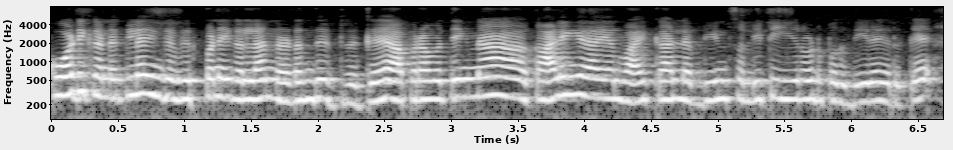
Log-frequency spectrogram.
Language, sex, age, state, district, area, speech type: Tamil, female, 30-45, Tamil Nadu, Namakkal, rural, spontaneous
